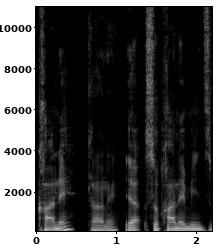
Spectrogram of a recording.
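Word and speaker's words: kāne: so the first one it would actually be pronounced Kane Kane yeah so Kane means male or any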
